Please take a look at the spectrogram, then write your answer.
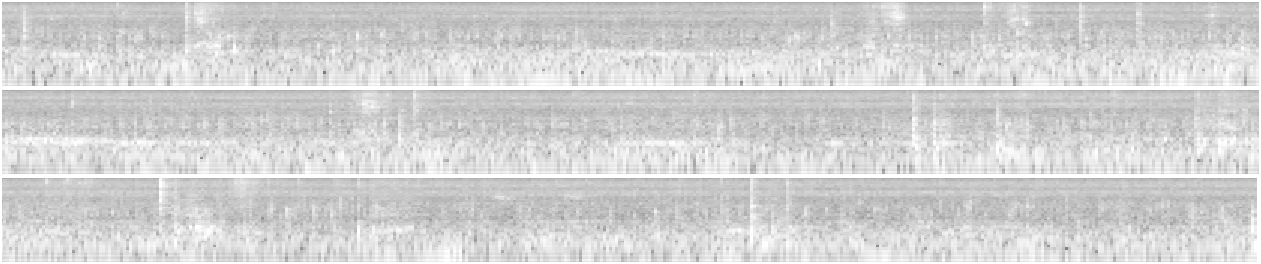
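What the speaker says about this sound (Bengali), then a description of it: "তো আমি দিয়ে দিচ্ছি এখন ভেজে রাখা মাছগুলো।" Fried rui fish being added to a boiling curry with data stalks and potatoes, a quiet steady bubbling sizzle with occasional soft clicks and stirring sounds, no talk.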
